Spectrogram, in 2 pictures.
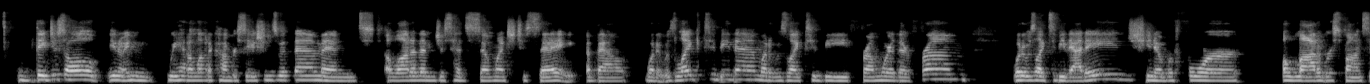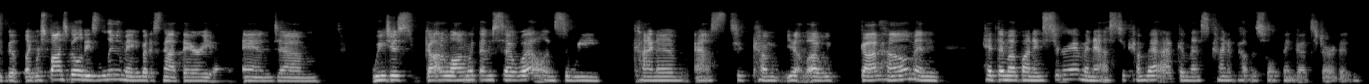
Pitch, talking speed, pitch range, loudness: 185 Hz, 250 wpm, 175-200 Hz, -22 LUFS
